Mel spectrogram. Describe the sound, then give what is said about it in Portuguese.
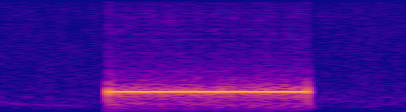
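One-second telephone beep from a call that fails to connect, a single steady mid-pitched tone starting and stopping sharply within otherwise silent air. “Não foi possível completar a sua ligação.”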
